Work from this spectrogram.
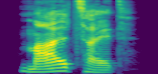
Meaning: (noun) 1. meal 2. mealtime; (interjection) ellipsis of gesegnete Mahlzeit or prost Mahlzeit (literally “blessed meal”); enjoy your meal!; bon appétit!
- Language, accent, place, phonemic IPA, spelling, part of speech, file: German, Germany, Berlin, /ˈmaːlˌt͡saɪ̯t/, Mahlzeit, noun / interjection, De-Mahlzeit.ogg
